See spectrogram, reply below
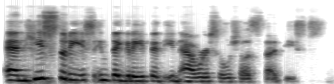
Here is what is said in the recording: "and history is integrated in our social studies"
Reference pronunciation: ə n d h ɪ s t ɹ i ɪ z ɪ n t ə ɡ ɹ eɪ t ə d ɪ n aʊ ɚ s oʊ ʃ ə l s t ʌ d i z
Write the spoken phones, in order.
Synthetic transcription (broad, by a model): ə n d h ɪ s t ɹ i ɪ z ɪ n t ə ɡ ɹ eɪ t ə d ɪ n aʊ ɚ s oʊ ʃ ə l s t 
